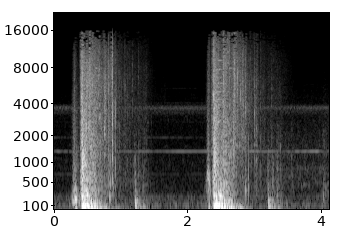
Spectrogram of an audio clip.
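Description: An axe chops heavily into a wooden door.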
